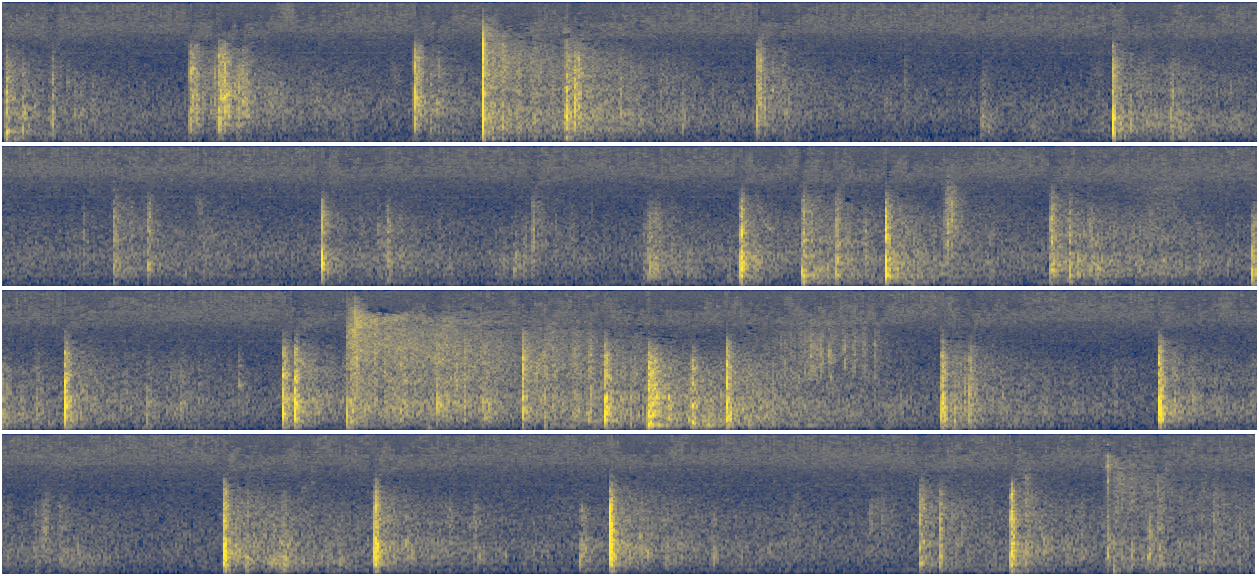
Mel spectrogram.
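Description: Fireworks and firecrackers going off at irregular intervals, sharp cracks and bangs each with a short echoing tail, thickening into a rapid flurry a little past the middle.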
